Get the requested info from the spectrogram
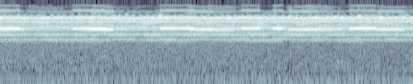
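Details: Crickets in a foggy field give a brief burst of dense, high-pitched trilling, with several louder chirp pulses standing out above the continuous shimmering chorus.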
